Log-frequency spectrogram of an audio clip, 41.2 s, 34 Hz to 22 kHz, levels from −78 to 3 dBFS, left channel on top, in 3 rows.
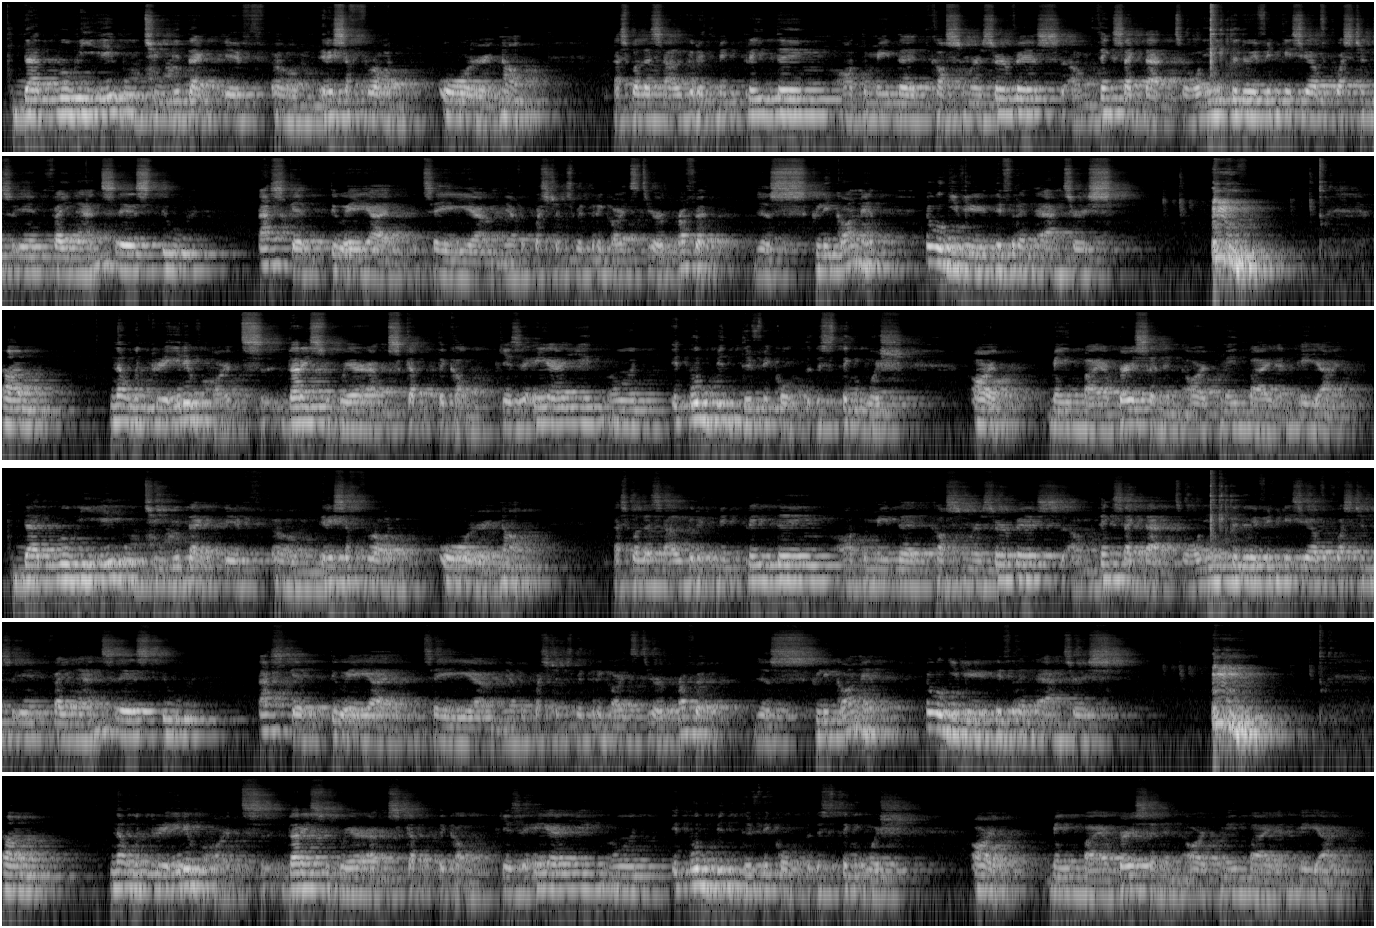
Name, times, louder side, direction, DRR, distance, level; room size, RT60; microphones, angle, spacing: voice 1, 0.1-4.0 4.4-5.2 6.1-15.5 16.3-20.8 21.2-22.5 23.0-24.8 25.8-26.2 27.4-27.8 28.5-32.2 32.4-36.5 37.1-37.4 37.9-40.8, left 2 dB, 35° left, 3 dB, 7.0 m, -24 dB
29.5 x 20.0 x 8.5 m, 0.98 s
head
